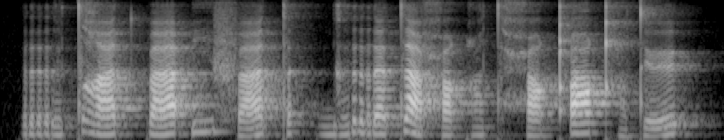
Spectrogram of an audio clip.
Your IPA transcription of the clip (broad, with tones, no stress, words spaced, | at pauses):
rə̤˩˥tʁa˩˥t pa˩˥ʔi̤˦˥ fa˩˥t | ɡə̤˩˥rɐ˩˥t a˩ħə˩qa̤˩˥tħa˩ qʼa˦˥ qʰə̤˩tø˩˥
